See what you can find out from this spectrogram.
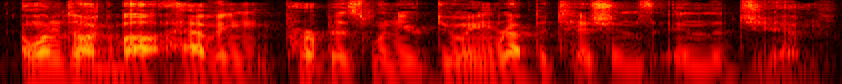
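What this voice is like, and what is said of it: Rough, congested voice. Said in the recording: “I sound a little rough today ... battling an awesome cold that started in my head and has now joyfully moved into my chest ... if I have to clear my throat”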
